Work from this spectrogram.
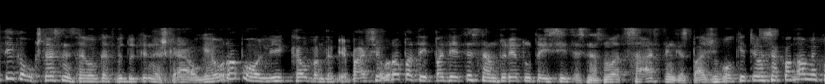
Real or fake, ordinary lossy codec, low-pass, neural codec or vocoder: real; AAC, 24 kbps; 5.4 kHz; none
